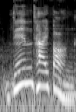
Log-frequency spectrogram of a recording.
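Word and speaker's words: Din Tai Fung: know it i just don't know how to pronounce it all right wait let me try try okay din tai fong yes i said it right yes okay 100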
